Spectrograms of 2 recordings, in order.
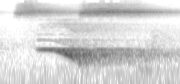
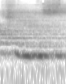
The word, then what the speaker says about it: cease: a word that is cease okay how do you pronounce this c's okay what's the meaning please do you know this is not cheese okay this is c's c's okay what is the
